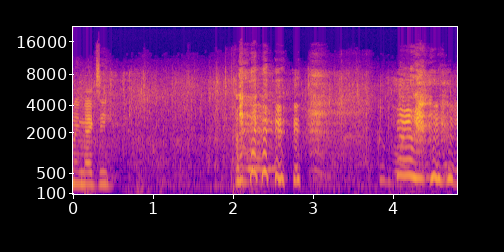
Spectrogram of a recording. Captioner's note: laughing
